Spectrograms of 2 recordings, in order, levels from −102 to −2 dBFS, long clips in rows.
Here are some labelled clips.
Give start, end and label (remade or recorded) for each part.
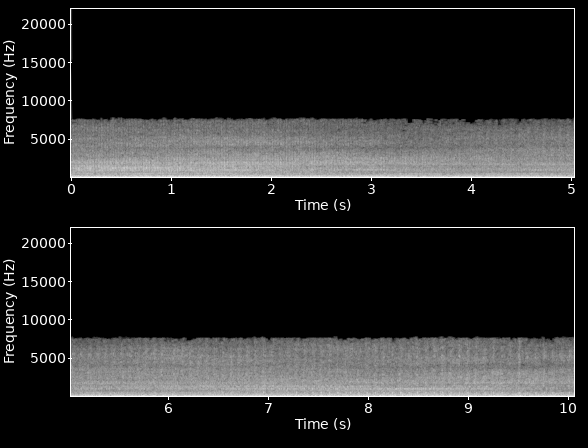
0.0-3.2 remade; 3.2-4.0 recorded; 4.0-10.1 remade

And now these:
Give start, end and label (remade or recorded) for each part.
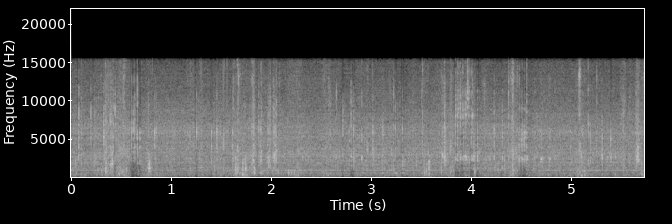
0.0-2.2 recorded; 2.2-5.7 remade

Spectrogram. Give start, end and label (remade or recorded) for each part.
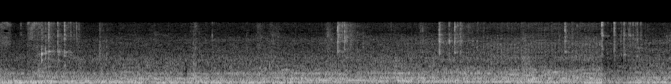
0.0-1.3 recorded; 1.3-4.2 remade; 4.2-6.7 recorded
